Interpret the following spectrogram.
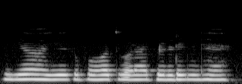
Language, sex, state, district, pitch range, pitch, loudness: Hindi, female, Jharkhand, Palamu, 220-225 Hz, 220 Hz, -12 LUFS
